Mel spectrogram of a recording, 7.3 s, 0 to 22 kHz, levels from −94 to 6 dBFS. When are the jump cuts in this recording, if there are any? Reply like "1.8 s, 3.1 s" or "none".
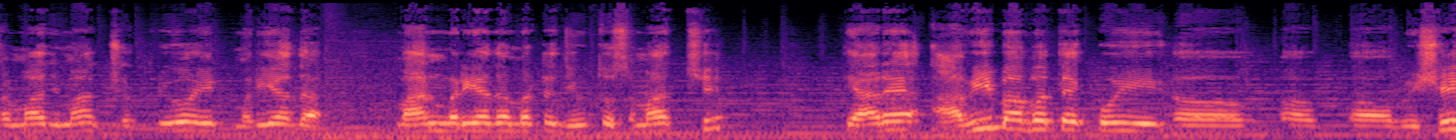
none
